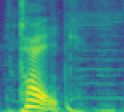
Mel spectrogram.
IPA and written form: teɪk (Take)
